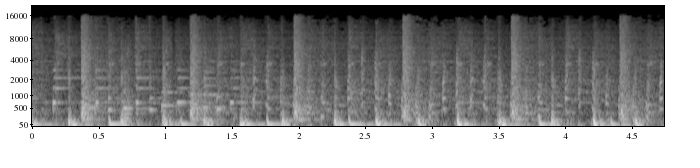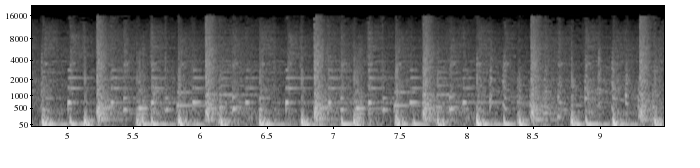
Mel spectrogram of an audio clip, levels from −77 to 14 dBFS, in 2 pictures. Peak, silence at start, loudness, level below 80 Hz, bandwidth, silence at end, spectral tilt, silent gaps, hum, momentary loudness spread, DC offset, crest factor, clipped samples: 0 dBFS; 0 s; -16 LUFS; -16 dBFS; 16.5 kHz; 0 s; -4.5 dB/octave; none; none; 3 LU; under 0.1%; 14 dB; under 0.1%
